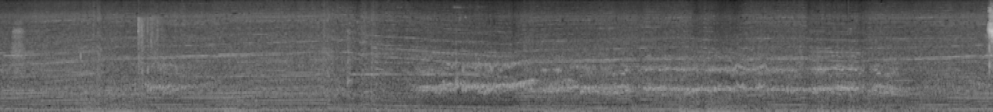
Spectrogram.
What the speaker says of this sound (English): So much tyre squeal.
